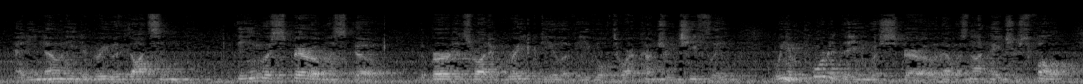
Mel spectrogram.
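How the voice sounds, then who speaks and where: Audible room echo and noticeable background noise surround a man's voice. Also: moderate pace. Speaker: poet. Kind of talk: poet reading own prose poem aloud, measured, with wry asides. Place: hall.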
